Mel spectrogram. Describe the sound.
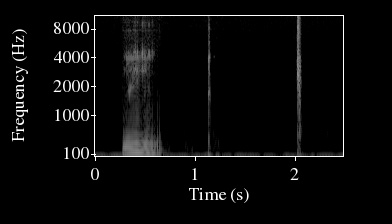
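A hammer knocks twice in a video game, about a second apart, each a sharp, clipped strike. A brief voiced sound, like someone humming or calling out, comes just before the first hit.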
